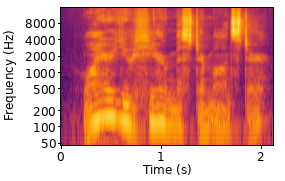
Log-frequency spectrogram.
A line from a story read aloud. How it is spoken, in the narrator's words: whispered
